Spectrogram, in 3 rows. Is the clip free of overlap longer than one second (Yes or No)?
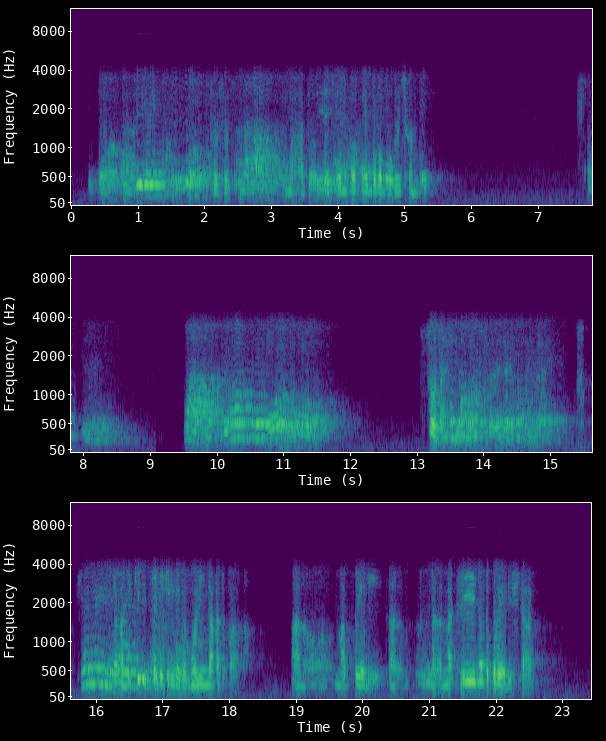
No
